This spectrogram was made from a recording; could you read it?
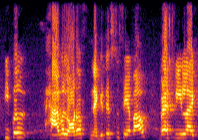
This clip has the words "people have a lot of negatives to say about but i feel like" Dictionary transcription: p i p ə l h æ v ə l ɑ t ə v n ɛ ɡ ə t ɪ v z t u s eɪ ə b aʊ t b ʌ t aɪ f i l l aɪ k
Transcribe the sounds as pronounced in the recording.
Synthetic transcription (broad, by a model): p i p ə l h æ v ə l ɑ t ə v n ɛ ɡ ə t ɪ v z t u s eɪ ə b aʊ t b ʌ t aɪ f i l l aɪ k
